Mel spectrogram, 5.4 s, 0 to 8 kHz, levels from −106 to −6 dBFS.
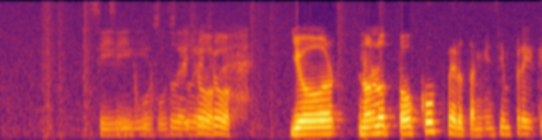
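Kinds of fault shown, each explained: Automatic gain falling: The level control judged the input too loud and eased its gain down. From 2.81 to 3.92 s the speech sinks by about 4 dB. The room noise drops with it, so this drop is not the talker moving away.
Automatic gain rising: At 3.12 s, before the drop ends, the control reverses and raises its gain by about 5 dB until 4.39 s. Speech and room noise swell together over more than a second.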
